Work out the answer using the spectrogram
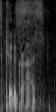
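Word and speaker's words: coup de grâce: Yes, it is coup de grace. – I'm sorry about that. And the funny thing is, if somebody had asked me about that, are you sure of that pronunciation? A week ago, I would have said, oh, yes, coup de grace. But now I'm looking at it.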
